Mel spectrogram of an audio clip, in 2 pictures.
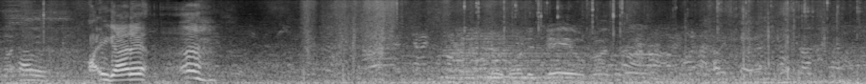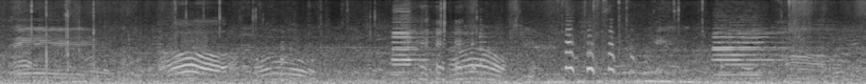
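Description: A woman talks playfully close by.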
